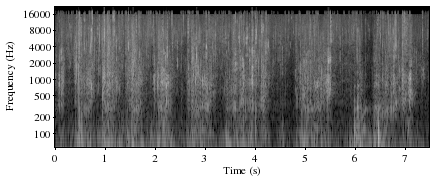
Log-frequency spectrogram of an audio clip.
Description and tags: Pumpmkin Guts 8
Pumpkin Guts Squish
guts, pumpkin, squish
